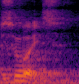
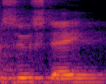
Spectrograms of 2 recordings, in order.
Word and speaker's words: Seuss: just that way okay it rhymes with voice so and he always would refer to himself when he was being Dr Seuss as Dr soy and he was Dr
